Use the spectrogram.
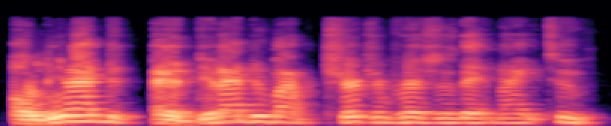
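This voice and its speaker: A man with a deep, carrying voice telling casual, joking stories to friends as a talk show host, slangy and quoting people as he goes. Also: fairly quick. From southern United States. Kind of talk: casual comic storytelling with friends.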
